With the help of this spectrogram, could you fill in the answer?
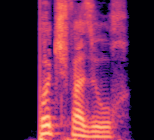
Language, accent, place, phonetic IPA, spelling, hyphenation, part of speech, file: German, Germany, Berlin, [ˈpʊt͡ʃfɛɐ̯ˌzuːx], Putschversuch, Putsch‧ver‧such, noun, De-Putschversuch.ogg
- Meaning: attempted coup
